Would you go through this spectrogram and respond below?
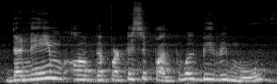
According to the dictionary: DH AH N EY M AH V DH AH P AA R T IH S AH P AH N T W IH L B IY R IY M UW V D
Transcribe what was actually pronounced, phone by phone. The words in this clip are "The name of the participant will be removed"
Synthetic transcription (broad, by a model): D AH N EY M AH V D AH P AA R T IH S AH P AH N T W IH L B IY R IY M UW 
